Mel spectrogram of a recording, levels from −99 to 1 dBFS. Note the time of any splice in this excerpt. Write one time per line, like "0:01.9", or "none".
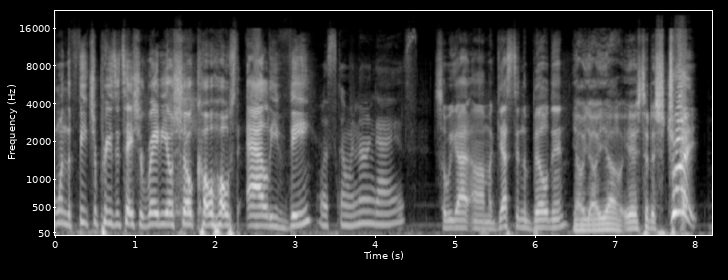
0:06.9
